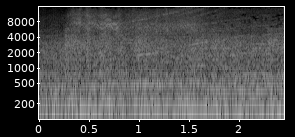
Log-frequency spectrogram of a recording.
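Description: Movie soundtrack playing: dense, steady music with action sound effects during a fight sequence.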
